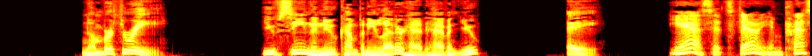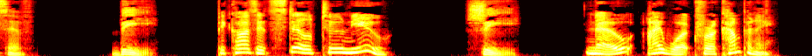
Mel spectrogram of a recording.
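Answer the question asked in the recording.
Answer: A: Yes, it's very impressive.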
